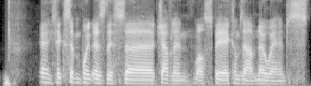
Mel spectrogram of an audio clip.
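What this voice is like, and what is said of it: Usual voice. Nothing is said of it.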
